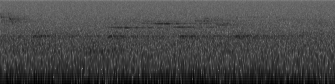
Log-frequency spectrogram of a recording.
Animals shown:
American Crow (Corvus brachyrhynchos), Hermit Thrush (Catharus guttatus)

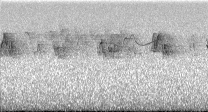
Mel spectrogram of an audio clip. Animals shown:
Red-eyed Vireo (Vireo olivaceus), Eastern Wood-Pewee (Contopus virens), Ovenbird (Seiurus aurocapilla)

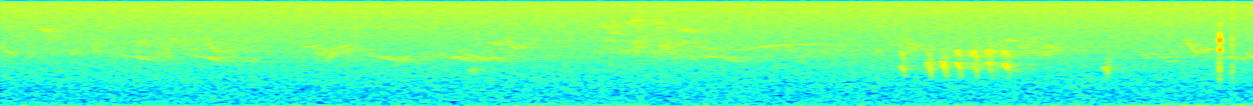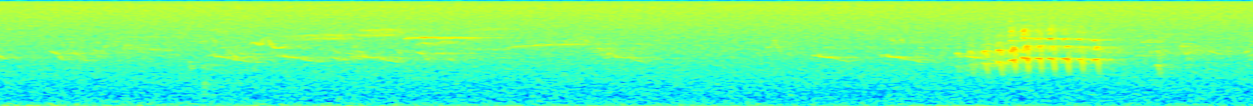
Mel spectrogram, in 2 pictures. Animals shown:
Tufted Titmouse (Baeolophus bicolor), American Robin (Turdus migratorius), Black-throated Green Warbler (Setophaga virens), Eastern Wood-Pewee (Contopus virens), Red-eyed Vireo (Vireo olivaceus)

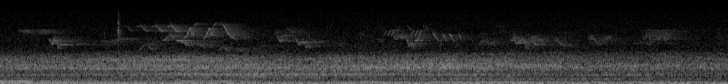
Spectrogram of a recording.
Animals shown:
Chestnut-sided Warbler (Setophaga pensylvanica), Rose-breasted Grosbeak (Pheucticus ludovicianus), Mourning Warbler (Geothlypis philadelphia), Red-eyed Vireo (Vireo olivaceus), Scarlet Tanager (Piranga olivacea)

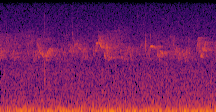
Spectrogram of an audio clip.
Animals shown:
Red-eyed Vireo (Vireo olivaceus)

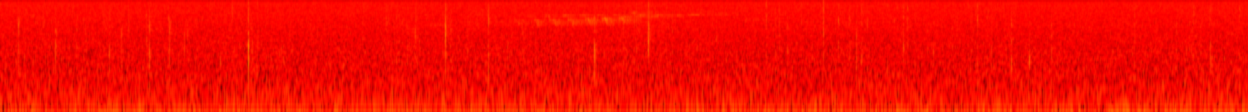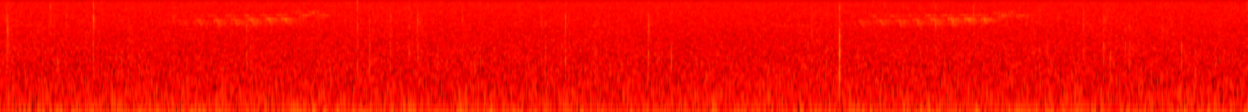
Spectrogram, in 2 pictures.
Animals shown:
Golden-crowned Kinglet (Regulus satrapa), Blackburnian Warbler (Setophaga fusca), Black-throated Green Warbler (Setophaga virens)

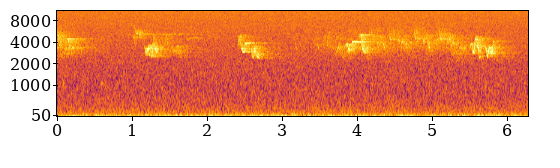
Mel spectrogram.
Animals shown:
Red-eyed Vireo (Vireo olivaceus), Ovenbird (Seiurus aurocapilla), Black-throated Green Warbler (Setophaga virens)

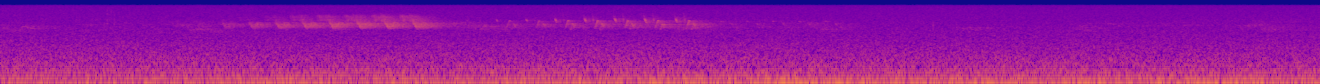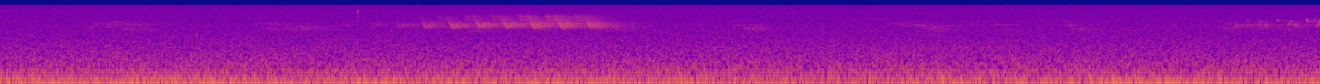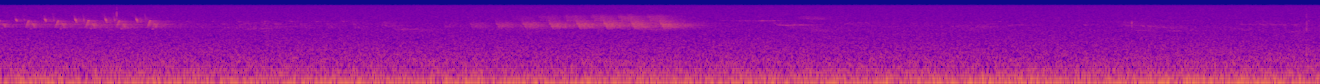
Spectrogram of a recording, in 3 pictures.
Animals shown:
Ovenbird (Seiurus aurocapilla), Black-throated Green Warbler (Setophaga virens), Red-eyed Vireo (Vireo olivaceus)

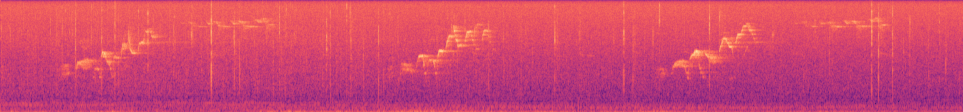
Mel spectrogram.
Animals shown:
Blackburnian Warbler (Setophaga fusca), Black-throated Green Warbler (Setophaga virens), Swainson's Thrush (Catharus ustulatus)

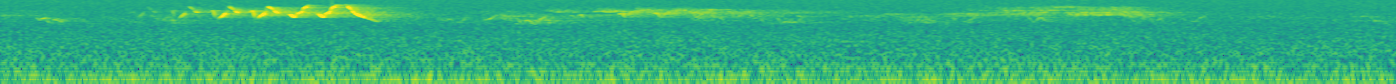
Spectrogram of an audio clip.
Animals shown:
Chestnut-sided Warbler (Setophaga pensylvanica), Yellow-rumped Warbler (Setophaga coronata), Red-eyed Vireo (Vireo olivaceus), Black-throated Blue Warbler (Setophaga caerulescens)

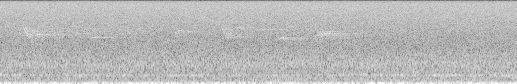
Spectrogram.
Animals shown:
Blue-headed Vireo (Vireo solitarius)

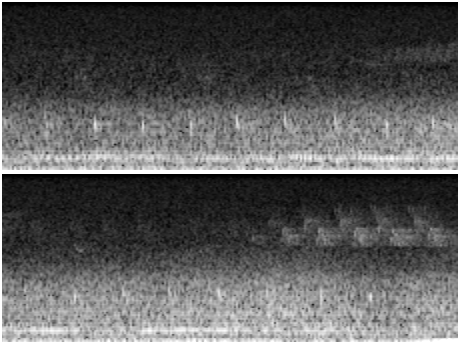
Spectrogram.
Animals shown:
Black-throated Blue Warbler (Setophaga caerulescens), Ovenbird (Seiurus aurocapilla), Eastern Chipmunk (Tamias striatus)

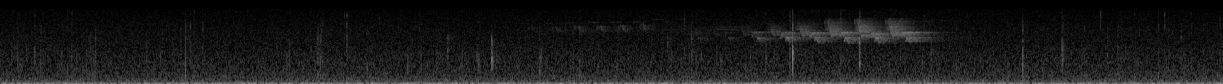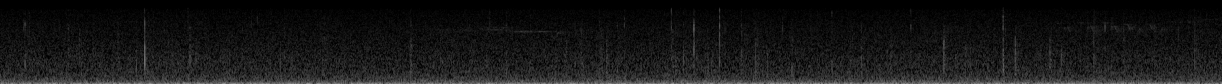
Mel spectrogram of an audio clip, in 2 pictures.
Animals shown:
Black-throated Green Warbler (Setophaga virens), Ovenbird (Seiurus aurocapilla), Blackburnian Warbler (Setophaga fusca)

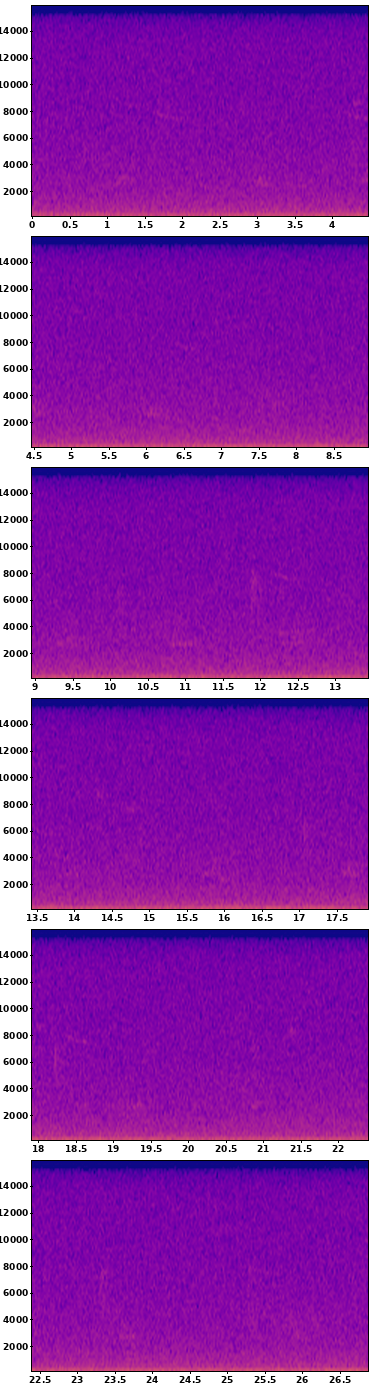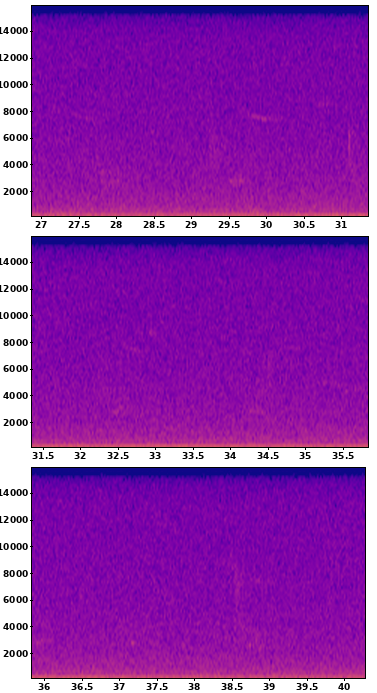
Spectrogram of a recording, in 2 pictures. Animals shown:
Hermit Thrush (Catharus guttatus), Ovenbird (Seiurus aurocapilla), Red-eyed Vireo (Vireo olivaceus)

